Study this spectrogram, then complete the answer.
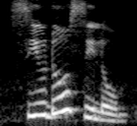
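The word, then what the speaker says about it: pseudocoelom: Okay, P is silent here. स्यूडोसिलोम, इनके अंदर आएगा निमेटोडा.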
